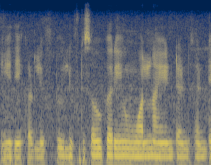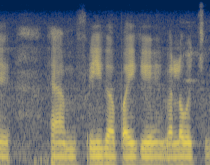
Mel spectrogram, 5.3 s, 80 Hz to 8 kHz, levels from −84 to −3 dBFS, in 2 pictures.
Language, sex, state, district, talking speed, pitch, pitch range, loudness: Telugu, male, Karnataka, Gulbarga, 135 wpm, 95 Hz, 95-100 Hz, -17 LUFS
